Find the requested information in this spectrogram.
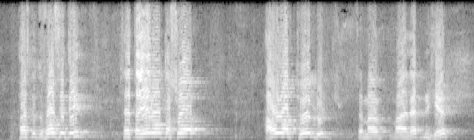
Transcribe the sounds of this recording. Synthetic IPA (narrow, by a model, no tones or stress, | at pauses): θaðst̪ɛt̪ʏfɔsɪt̪̬ɪθɛht̪aɛɾɔɾt̪nasvɔ | haːwvaɾt̪ʰœːlʏlsɛmːamaðɪnɛpnʏçɛːɾ̥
